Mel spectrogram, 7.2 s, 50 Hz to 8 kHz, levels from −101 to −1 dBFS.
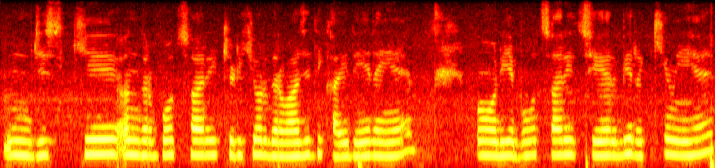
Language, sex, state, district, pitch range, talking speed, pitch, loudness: Hindi, female, Haryana, Jhajjar, 205-215 Hz, 175 wpm, 210 Hz, -17 LUFS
